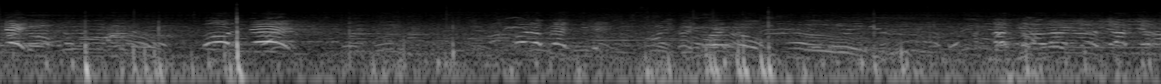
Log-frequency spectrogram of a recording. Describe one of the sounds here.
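Young children shout and call out across an open field.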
